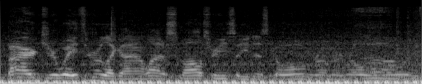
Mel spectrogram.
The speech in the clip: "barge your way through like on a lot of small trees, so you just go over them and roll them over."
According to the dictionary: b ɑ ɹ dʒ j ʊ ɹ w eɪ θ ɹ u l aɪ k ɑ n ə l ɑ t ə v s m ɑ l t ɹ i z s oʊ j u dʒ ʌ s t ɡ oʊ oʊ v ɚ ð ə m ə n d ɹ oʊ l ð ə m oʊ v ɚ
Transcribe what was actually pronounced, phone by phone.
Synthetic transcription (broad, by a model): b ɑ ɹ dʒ j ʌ ɹ w eɪ θ ɹ u l aɪ k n ə l ɑ t ə v s m ɑ l t ɹ i z s oʊ j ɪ dʒ ʌ s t ɡ oʊ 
